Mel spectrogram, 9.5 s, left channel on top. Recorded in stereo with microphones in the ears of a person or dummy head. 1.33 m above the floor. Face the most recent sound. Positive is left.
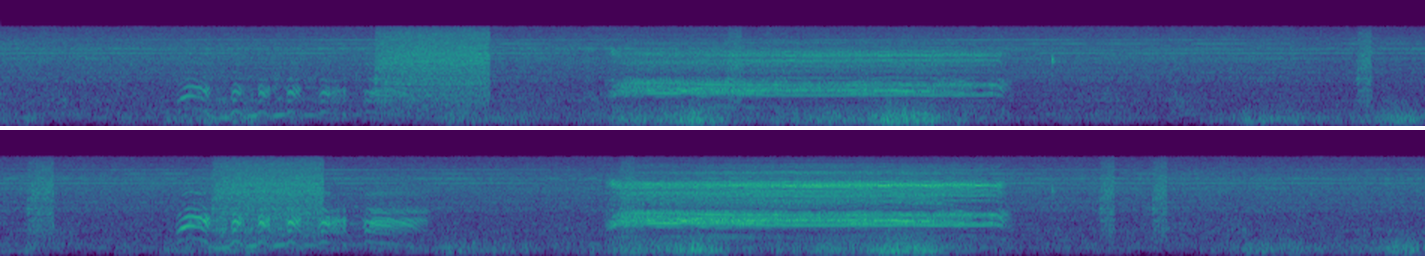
turn(degrees=40)  # may be behind; listen again after turning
